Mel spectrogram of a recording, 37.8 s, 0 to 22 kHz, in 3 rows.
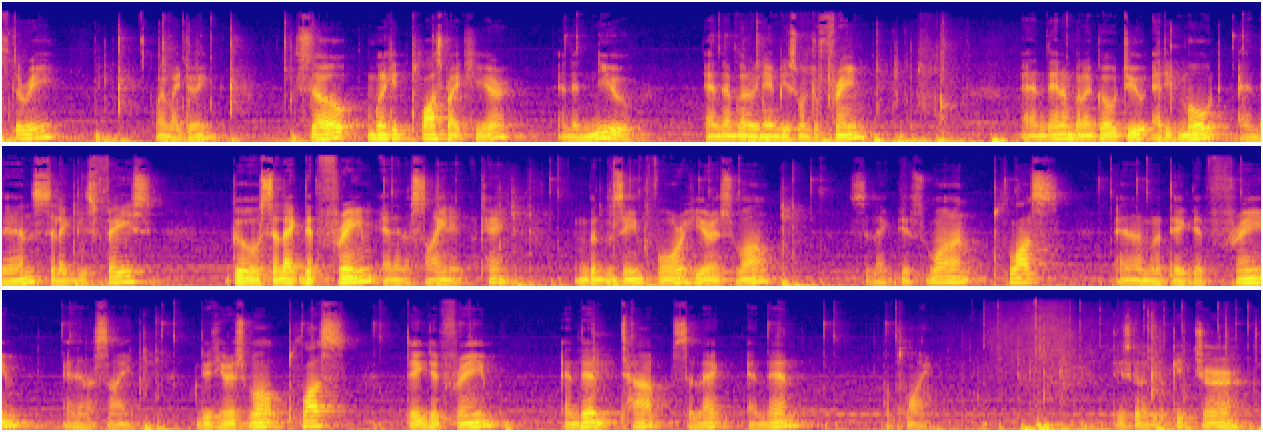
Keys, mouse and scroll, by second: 1.0 ctrl+z, 1.9 ctrl+click, 4.2 right click, 5.5 click, 7.0 click, 7.1-8.8 drag, 10.4 middle click, 11.4 Tab, 12.2 click, 13.2 3, 15.6 click, 16.3 click, 17.0 shift+middle click, 17.6 Tab, 18.8 shift+click, 19.7 click, 22.5 click, 23.9 click, 25.6 click, 26.5 Tab, 28.8 click, 30.8 Tab, 32.7 click, 33.3 click, 33.9 click, 34.8 middle click, 35.2 Tab, 35.5 alt+a, 35.7 middle click, 36.0-36.5 ctrl+middle drag, 36.7 shift+middle click, 37.0 middle click, 37.4 shift+middle click.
